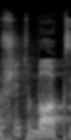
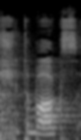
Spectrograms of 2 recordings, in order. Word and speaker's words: CHITUBOX: Bom, primeira coisa que a gente tem que fazer é baixar o Cheatobox.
